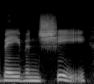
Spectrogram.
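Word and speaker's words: bean sídhe: He pronounced it like Ban Shei.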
